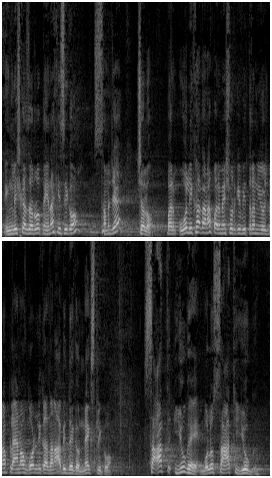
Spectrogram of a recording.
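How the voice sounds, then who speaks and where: Mumbai hindi preacher guy, kinda high voice, joking around with the crowd, long hall echo. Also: moderate pace. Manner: chatty, jokey, calls for congregation responses. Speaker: Bible teacher. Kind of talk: sermon teaching. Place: church hall with congregation. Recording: reverberant hall.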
